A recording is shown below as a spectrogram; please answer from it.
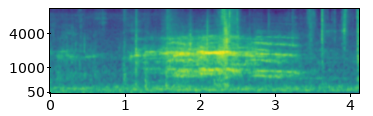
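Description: A rooster crowing once: one drawn-out call that begins about a second in, swells, then fades over about two seconds.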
